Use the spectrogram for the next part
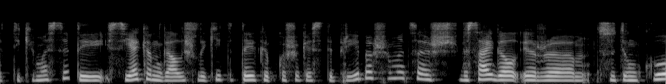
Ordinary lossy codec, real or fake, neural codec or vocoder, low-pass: AAC, 64 kbps; fake; codec, 16 kHz, 8 kbps, FreqCodec, larger model; 7.2 kHz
